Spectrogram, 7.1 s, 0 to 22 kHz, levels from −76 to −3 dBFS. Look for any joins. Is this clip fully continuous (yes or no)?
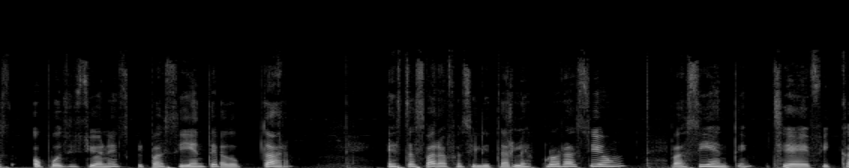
no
